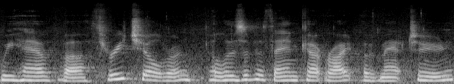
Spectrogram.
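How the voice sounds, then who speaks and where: Against noticeable background noise, a woman at medium pitch speaks fairly slowly with very even loudness. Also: fairly even intonation. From US Midwest, rural Cumberland County, Illinois. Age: 80s+. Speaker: local historian. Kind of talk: oral history interview.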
